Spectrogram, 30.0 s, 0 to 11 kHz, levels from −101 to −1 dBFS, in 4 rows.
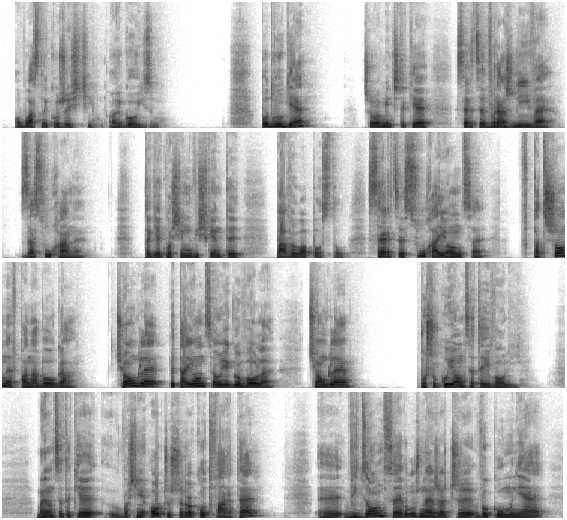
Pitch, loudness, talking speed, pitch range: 155 Hz, -15 LUFS, 95 wpm, 130-175 Hz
